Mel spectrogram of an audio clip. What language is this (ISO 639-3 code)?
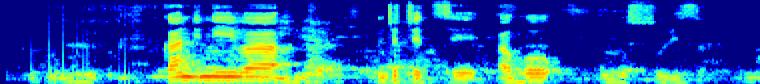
kin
